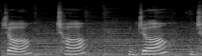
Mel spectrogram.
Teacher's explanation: জিহবার সম্মুখ এবং শক্ত তালুর সংস্পর্শে তালব্য ধ্বনি সমূহের উৎপত্তি। যেহবার অগ্রভাগ শক্ত তালুর সামনের দিকে স্পর্শ করলে অগ্রতালব্যে করলে মধ্যলব্য এবং পিছনের দিকে করলে পশ্চাৎ তালব্য ব্যঞ্জন ধ্বনির উৎপাদন হয়। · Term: তালব্য ব্যঞ্জনগুলো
